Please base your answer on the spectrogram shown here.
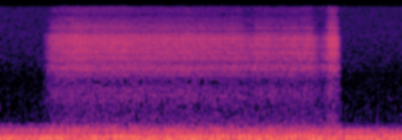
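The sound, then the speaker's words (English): One slow breath drawn in through the nose makes a soft, steady hiss lasting about two seconds, then stops abruptly. “Breathe, sweetie, okay? Nice and slowly. In through your nose.”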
